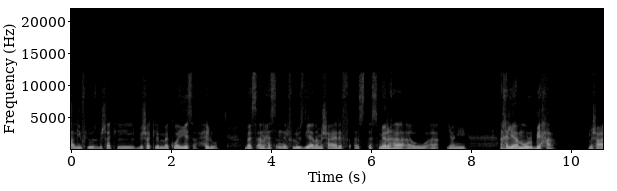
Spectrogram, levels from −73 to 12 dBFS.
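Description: No technical faults can be heard anywhere in the recording, from its opening moment to its close.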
